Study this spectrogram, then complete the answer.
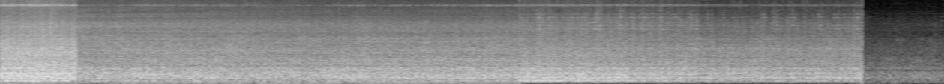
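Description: A heavy tracked machine's engine rumbles and clatters.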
